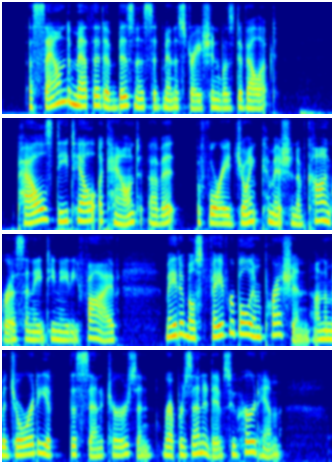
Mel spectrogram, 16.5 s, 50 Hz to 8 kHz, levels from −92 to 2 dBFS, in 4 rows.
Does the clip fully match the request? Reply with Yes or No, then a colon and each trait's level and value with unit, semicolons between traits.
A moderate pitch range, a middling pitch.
Yes: average, 4.3 semitones; medium, 180 Hz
